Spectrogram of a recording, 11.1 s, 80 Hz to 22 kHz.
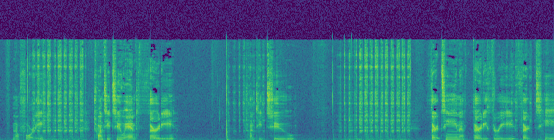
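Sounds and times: scratching a scratch-off ticket: 0.6s - 1.8s, 4.6s - 5.5s, 6.7s - 8.2s, 9.9s - 11.0s.

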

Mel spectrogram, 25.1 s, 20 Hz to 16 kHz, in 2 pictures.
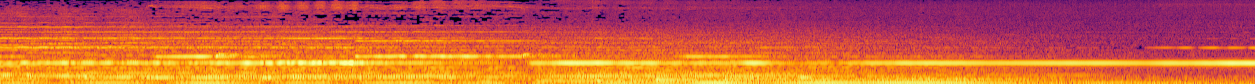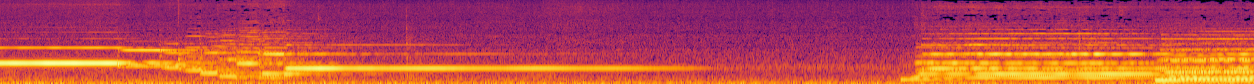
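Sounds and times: solo woodwind high note: 0.0s - 19.8s, 21.6s - 25.0s
soft low sustained orchestra notes: 0.0s - 25.0s.

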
